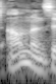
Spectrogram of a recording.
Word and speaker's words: almond: I've been saying to her, you know, when she heads into town, I say, can you get me some roast almonds? If there's anything that I love, it's almonds, particularly when they're pronounced correctly. – Almond. – The way that Kanye pronounces it, as if it has no L.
